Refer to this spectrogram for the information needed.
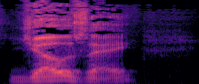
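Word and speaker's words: José: But Frankie Edgar came up short, a unanimous decision loser to Jose Aldo. It's spelled Jose, but it's Jose.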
